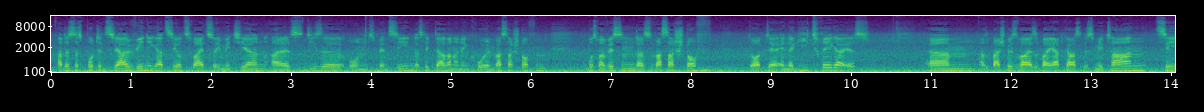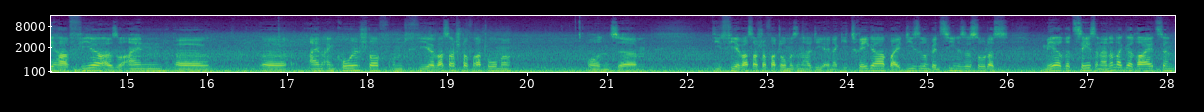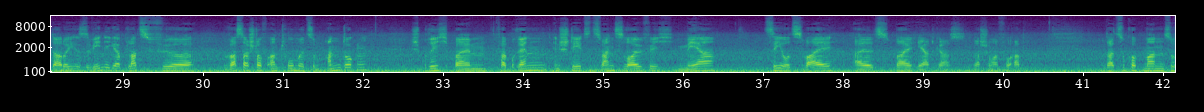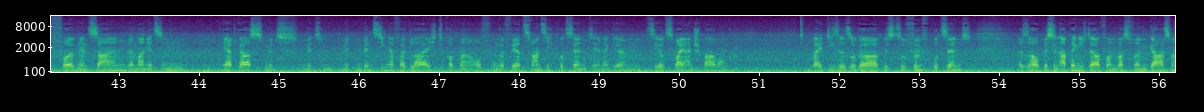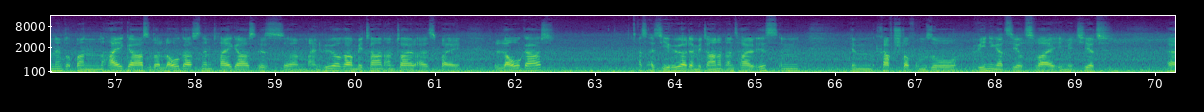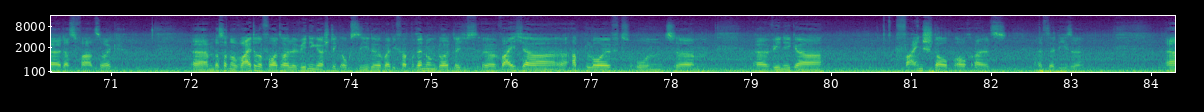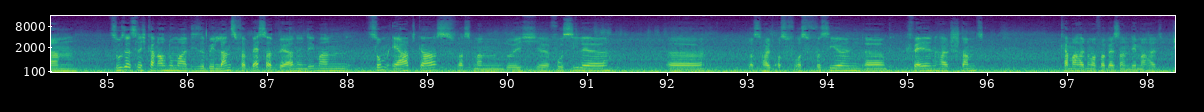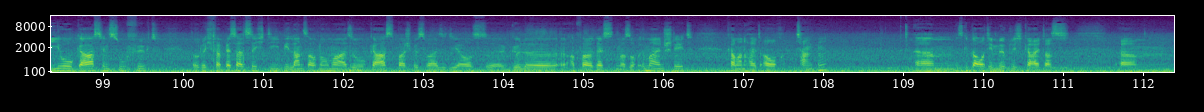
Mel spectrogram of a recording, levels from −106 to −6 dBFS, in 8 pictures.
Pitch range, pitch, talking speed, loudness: 120-135 Hz, 125 Hz, 140 wpm, -26 LUFS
